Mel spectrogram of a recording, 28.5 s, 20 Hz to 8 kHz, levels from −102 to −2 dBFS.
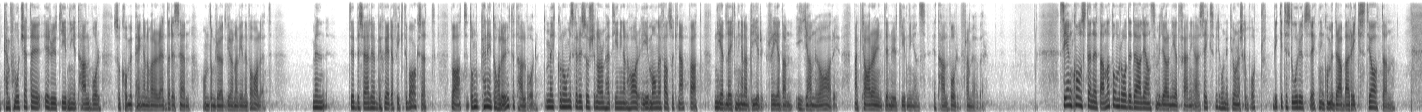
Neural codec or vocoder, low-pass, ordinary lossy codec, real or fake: codec, 16 kHz, 8 kbps, FunCodec, trained on LibriTTS, 25 frames a second; 7.2 kHz; none; fake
